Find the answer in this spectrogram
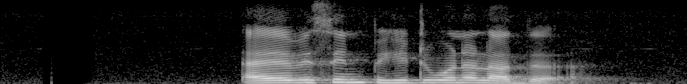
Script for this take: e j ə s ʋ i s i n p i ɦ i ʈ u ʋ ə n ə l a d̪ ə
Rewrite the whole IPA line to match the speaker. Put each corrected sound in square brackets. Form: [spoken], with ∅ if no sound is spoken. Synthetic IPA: [æ] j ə [∅] ʋ i s i n p i ɦ i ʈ u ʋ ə n ə l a d̪ ə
